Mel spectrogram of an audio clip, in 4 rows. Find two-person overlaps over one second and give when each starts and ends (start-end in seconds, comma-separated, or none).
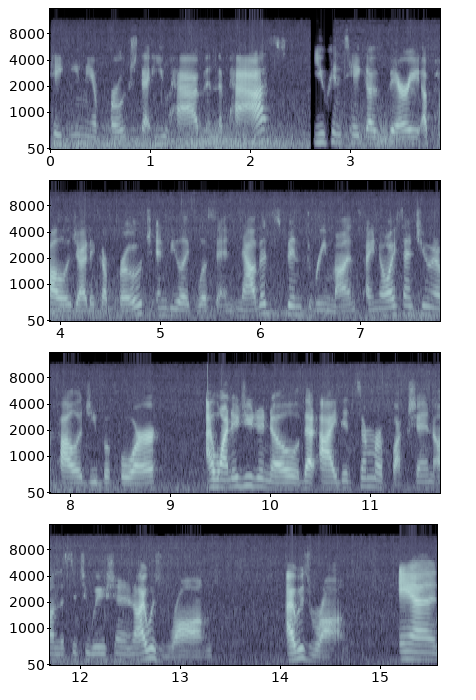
none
